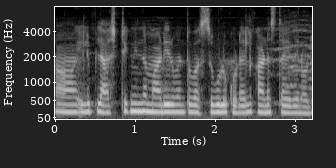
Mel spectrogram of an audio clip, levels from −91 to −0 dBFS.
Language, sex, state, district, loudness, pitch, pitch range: Kannada, female, Karnataka, Mysore, -25 LUFS, 195 Hz, 185-200 Hz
